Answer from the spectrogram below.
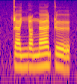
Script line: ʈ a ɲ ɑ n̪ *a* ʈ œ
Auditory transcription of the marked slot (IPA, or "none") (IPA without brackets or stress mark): a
